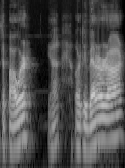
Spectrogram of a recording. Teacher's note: Die sprechen dann ein retroflexes R.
